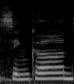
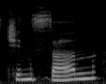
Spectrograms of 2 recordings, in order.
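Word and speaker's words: 青苍: Because I was saying Sinkan, sorry, it's Chin-san.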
